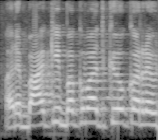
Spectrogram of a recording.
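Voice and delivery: ordinary talk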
